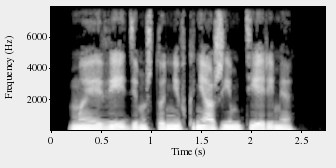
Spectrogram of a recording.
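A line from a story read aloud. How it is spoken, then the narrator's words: Grumbling. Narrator (Russian): проворчала Оксана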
